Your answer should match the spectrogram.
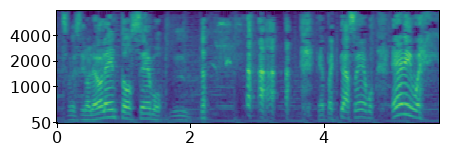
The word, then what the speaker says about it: Zebo: Sebo, así que se pronuncia. Sebo Temple. Es con Z. – Sebo, entonces. Sí. Z-E-B-O.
